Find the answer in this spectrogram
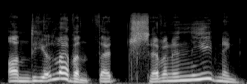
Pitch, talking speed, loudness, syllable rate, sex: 165 Hz, 195 wpm, -16 LUFS, 6.1 syllables/s, male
